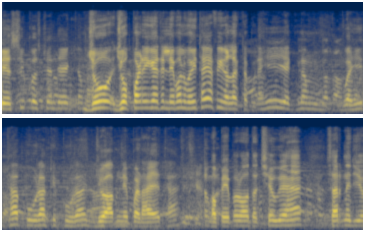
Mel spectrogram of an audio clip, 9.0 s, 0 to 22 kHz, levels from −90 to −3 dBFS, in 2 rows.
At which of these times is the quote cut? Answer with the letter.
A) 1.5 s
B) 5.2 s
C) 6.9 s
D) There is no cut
C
